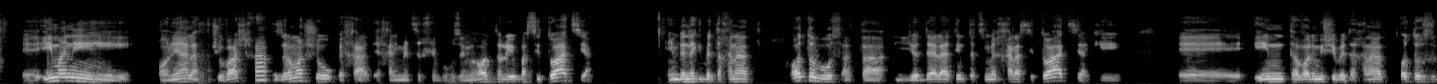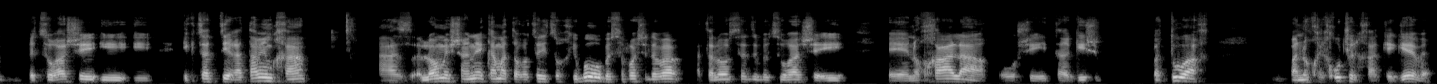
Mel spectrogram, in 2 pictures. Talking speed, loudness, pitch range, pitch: 150 wpm, -22 LUFS, 105-135 Hz, 125 Hz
